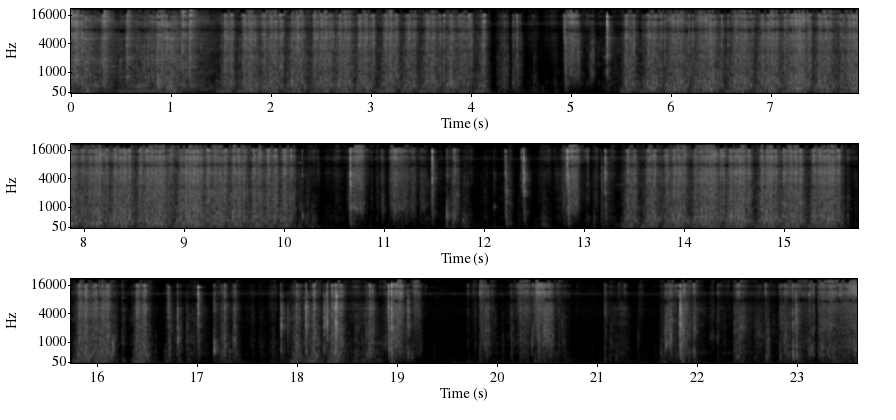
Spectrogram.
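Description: A sewing machine runs bursts of steady, rapid stitching on a tote bag, a second row set an eighth of an inch from the first, with short pauses between runs.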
